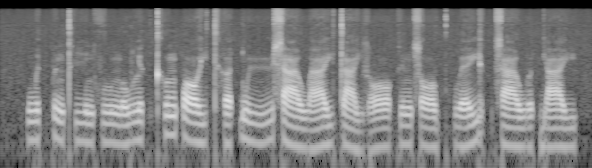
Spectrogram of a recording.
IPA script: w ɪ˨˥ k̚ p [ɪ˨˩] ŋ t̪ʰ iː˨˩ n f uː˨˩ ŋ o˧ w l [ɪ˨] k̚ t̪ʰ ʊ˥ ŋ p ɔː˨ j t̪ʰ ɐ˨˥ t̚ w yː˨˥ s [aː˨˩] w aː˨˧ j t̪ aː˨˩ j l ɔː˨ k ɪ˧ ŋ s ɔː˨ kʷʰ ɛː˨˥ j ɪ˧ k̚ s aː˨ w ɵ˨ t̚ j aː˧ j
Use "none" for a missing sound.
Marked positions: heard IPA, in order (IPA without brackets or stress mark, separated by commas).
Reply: ɪ˨˩, ɪ˧, aː˨˩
